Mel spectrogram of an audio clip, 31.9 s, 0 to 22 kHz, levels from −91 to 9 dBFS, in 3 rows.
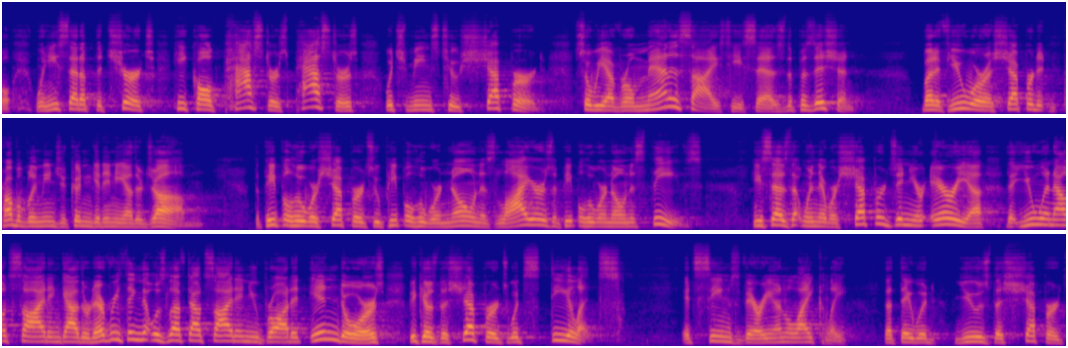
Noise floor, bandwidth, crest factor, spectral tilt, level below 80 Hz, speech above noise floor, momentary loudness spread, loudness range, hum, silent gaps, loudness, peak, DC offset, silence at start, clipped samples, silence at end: -66 dBFS; 13 kHz; 22 dB; -5.5 dB/octave; -78 dBFS; 41 dB; 11 LU; 5 LU; none; none; -25 LUFS; -4 dBFS; under 0.1%; 0 s; under 0.1%; 0.05 s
